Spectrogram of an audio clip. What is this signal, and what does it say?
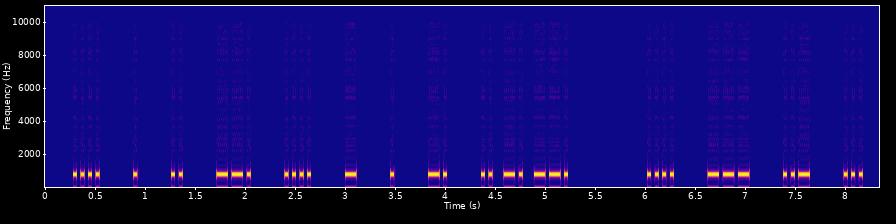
Morse code, heard as a keyed tone, about 32 wpm, 800 Hz. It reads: H E I G H T E N ING H O U S
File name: Special INGs / Special INGs-mp3s / Fast ing @30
